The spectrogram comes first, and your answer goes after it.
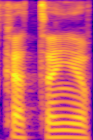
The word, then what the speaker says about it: Catania: You mentioned that's Catania from lasagna, right? The Italian pronunciation. That's right. Yeah, it rhymes with lasagna.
